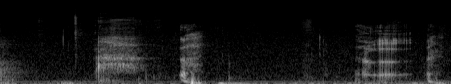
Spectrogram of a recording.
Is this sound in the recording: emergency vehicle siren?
no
